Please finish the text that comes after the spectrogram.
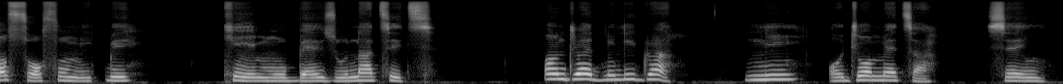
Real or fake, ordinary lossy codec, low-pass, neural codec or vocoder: fake; none; none; autoencoder, 48 kHz, 32 numbers a frame, DAC-VAE, trained on Japanese speech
